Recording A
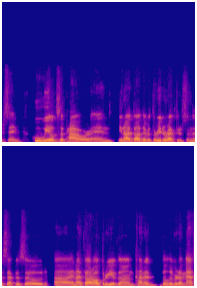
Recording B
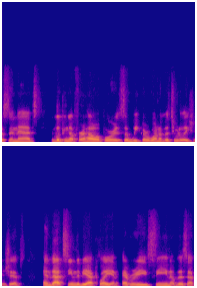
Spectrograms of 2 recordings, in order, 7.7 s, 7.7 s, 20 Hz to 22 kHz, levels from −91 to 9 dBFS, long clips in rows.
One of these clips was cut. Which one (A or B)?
A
